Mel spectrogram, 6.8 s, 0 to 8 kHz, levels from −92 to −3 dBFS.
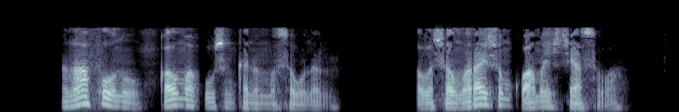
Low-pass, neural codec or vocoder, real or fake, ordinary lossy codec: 7.2 kHz; none; real; AAC, 16 kbps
